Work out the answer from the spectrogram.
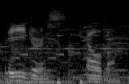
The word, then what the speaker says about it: Idris Elba: It's Idris Elba. Idris Elba. Yeah. I need to get my name pronouns right. Your name pronunciations.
